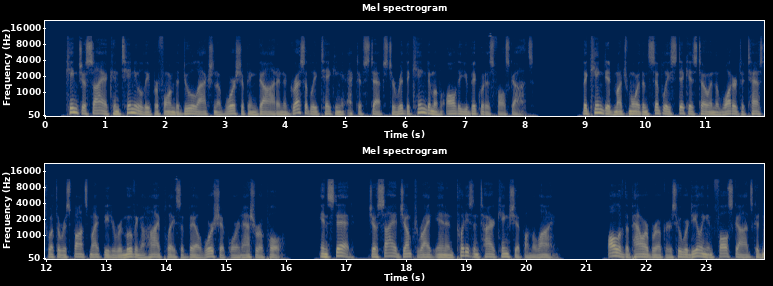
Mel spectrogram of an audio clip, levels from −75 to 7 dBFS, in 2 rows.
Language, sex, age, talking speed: English, male, 50-69, 205 wpm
